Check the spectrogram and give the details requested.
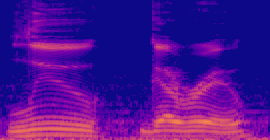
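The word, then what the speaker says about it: loup-garou: Maybe uh when the Acadians were exiled from France, they brought the legend of the Lugaroo pronounced Lugaru. I asked my mom how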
